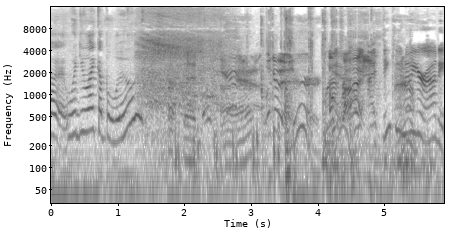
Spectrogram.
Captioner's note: blows up balloon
